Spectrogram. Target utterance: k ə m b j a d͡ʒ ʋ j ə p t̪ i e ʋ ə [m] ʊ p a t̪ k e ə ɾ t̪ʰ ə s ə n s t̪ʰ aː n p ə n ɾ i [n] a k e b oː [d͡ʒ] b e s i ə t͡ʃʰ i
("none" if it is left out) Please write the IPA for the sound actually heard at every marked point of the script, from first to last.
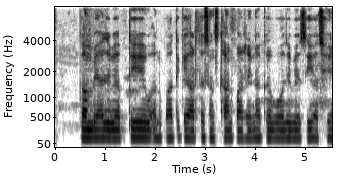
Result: n, n, d͡ʒ

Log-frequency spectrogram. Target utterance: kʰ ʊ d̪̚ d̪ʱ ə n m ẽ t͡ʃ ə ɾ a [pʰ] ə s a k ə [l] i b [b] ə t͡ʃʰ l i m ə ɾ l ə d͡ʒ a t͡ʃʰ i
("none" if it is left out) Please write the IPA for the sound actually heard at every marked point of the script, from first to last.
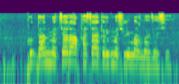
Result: pʰ, ɾ, m

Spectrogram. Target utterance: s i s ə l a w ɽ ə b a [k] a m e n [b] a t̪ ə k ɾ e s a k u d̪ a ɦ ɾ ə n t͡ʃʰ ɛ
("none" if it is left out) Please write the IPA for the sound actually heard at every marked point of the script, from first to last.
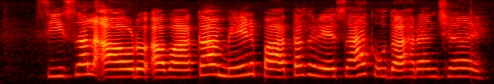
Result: k, p

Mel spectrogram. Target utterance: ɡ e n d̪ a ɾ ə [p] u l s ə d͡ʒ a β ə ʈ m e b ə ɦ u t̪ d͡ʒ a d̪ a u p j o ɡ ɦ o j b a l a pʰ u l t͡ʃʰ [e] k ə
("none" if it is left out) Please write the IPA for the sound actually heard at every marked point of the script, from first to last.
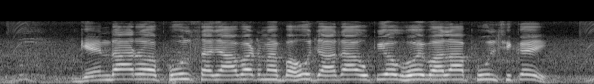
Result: pʰ, i

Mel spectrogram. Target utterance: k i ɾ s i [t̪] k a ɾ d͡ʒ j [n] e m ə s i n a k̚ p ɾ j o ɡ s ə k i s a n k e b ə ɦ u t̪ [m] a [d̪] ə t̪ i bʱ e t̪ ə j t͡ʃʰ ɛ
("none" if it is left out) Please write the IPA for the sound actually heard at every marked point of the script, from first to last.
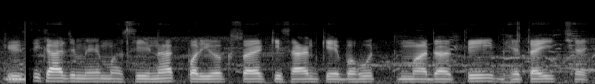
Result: none, m, m, d̪

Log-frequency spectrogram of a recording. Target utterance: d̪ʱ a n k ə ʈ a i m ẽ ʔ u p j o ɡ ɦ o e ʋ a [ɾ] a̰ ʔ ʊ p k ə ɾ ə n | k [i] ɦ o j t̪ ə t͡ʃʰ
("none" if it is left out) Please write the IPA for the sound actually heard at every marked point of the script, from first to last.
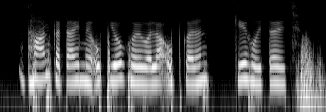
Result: l, e

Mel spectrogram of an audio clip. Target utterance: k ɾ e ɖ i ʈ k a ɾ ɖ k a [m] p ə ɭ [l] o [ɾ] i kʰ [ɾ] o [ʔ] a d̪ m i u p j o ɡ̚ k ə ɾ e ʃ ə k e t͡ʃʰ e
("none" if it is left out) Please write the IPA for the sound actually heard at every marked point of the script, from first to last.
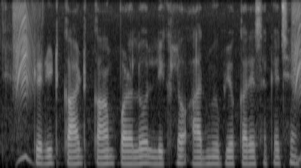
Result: m, l, l, l, ʔ

